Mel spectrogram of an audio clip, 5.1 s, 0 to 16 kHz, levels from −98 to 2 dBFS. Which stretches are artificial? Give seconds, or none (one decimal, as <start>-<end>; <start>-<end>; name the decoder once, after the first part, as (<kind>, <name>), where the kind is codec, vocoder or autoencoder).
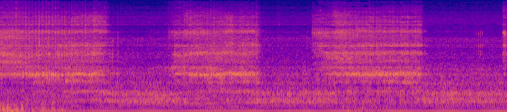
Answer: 0.0-3.1 (codec, SNAC)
